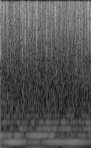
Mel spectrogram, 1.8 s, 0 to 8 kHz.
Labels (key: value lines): label: biophony, midshipman
recorder: SoundTrap 500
